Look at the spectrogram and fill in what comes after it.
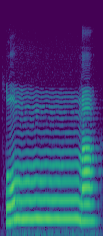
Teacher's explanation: सा को भी बगैर सिटी के नरमी के साथ अदा करेंगे। सुम तुम मीम के ऊपर शद है तो मीम मुशद्द का गुना किया।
